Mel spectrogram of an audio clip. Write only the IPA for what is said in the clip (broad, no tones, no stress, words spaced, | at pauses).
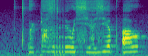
tʼə̤ɖɾa̤zrøʊ̯ sʲa̤zʲapʼaʊ̯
